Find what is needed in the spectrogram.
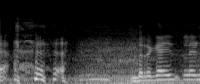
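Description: A person's voice over a Yamaha RX100's two-stroke single-cylinder engine running steadily.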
